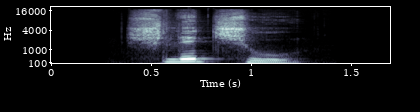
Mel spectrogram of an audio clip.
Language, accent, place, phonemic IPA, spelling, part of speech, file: German, Germany, Berlin, /ˈʃlɪtˌʃuː/, Schlittschuh, noun, De-Schlittschuh.ogg
- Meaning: ice skate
